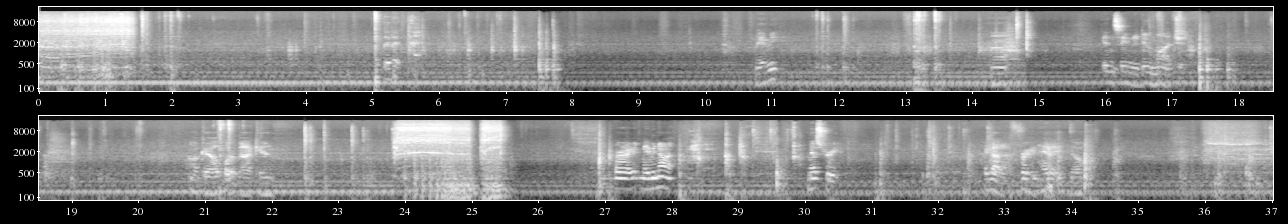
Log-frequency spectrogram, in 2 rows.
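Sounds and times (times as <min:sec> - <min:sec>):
small fan humming: 0:00.0 - 0:37.0.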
